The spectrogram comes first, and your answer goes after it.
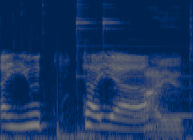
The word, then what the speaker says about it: Ayutthaya: pronounce Ayutthaya? Ayutthaya.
